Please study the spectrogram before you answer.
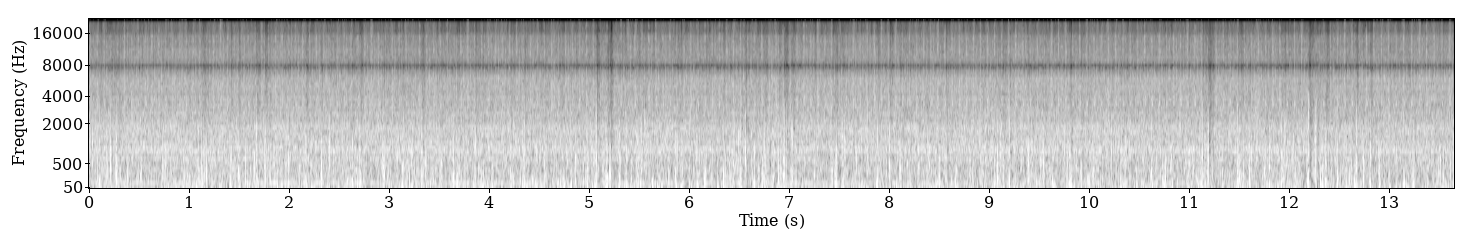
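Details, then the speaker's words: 1968 AMX, original 360 Go Pack swapped to a 401 V8, first start after carb work, fuel leaking: loud ragged uneven idle with fast sharp ticking over exhaust; later found a lifter worn so badly it had a hole in the bottom. "but the motor did fire doesn't seem to be idling very good but at least it fired"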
